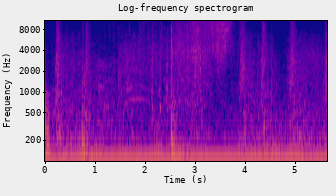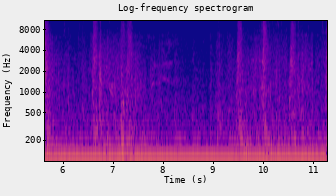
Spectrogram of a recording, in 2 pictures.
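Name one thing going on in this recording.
Magic spells crackle and burst in quick, sharp blasts.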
